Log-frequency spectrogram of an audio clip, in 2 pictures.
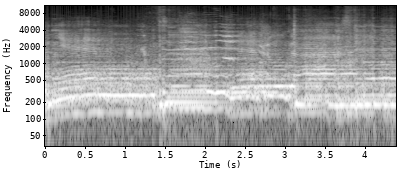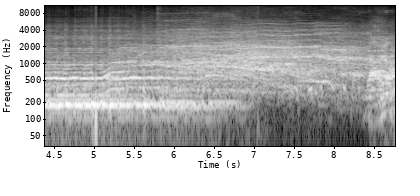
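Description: Live singing with acoustic guitar, held vocal notes with slides between them. Near the end the song gives way to a rising noise from the children's audience, typical of clapping and cheering as a song finishes.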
